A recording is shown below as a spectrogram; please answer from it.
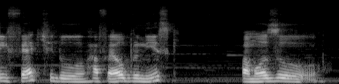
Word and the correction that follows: Brusnik: É o Brunisk ou o Brusnik? – Brusnik. – É o Brusnik. – Rafael, eu falei errado. Bom, se falei errado, agora já corrigiu.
